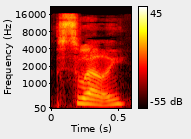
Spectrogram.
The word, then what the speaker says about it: Suely: Suely.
